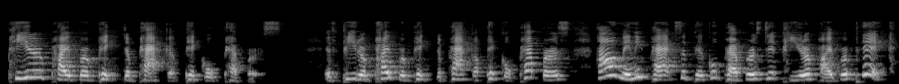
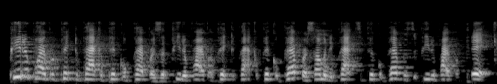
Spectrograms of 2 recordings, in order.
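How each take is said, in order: First: It is said at a slower pace. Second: It is said at a fast pace.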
